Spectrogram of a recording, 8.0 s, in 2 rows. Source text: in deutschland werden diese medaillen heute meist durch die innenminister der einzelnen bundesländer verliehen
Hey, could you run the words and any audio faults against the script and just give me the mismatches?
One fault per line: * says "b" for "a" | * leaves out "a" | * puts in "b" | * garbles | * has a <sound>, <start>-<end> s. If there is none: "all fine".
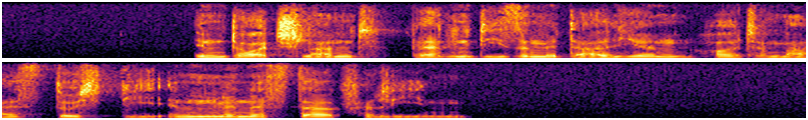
* leaves out "der einzelnen bundesländer"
